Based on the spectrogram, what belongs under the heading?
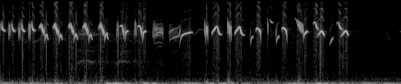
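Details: American Goldfinch flock on telephone wires in a medley of canary-like notes, including the pert chickaree flight call and bay-bee alarm note; rapid bright twittering run of high squeaky notes for three and a half seconds, then fading.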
